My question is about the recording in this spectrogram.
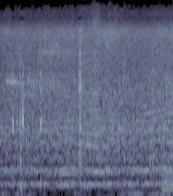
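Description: A mass of Carniolan honey bees buzzing in a steady, even hum, with a few faint clicks.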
